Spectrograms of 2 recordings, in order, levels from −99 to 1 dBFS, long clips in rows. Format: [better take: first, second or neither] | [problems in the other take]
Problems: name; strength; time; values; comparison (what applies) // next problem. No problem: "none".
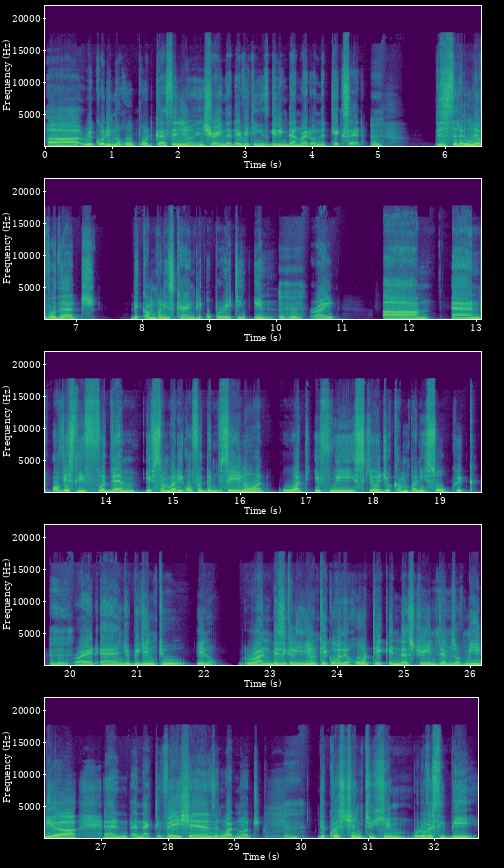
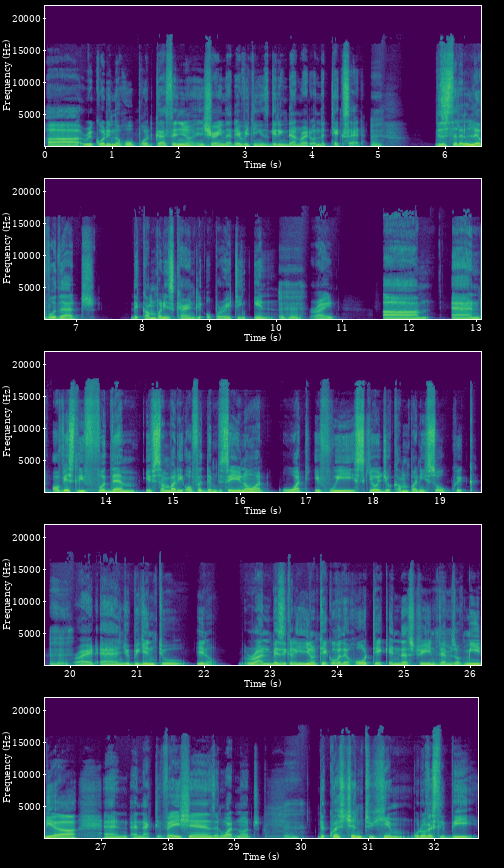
second | distortion; slight; 10 dB below the speech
